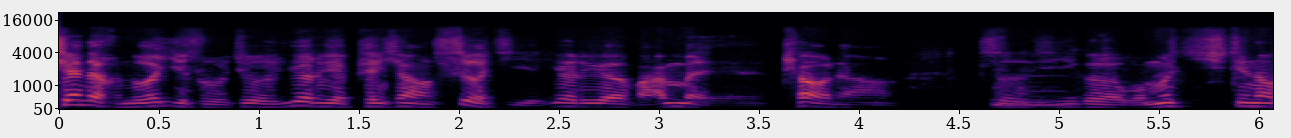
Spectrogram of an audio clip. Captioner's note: speaking in foreign language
